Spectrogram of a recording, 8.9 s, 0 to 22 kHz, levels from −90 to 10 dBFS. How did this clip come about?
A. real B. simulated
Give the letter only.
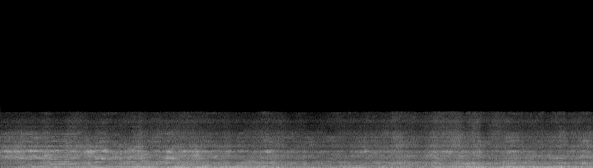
B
